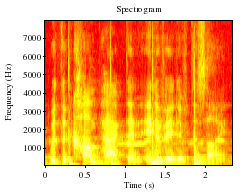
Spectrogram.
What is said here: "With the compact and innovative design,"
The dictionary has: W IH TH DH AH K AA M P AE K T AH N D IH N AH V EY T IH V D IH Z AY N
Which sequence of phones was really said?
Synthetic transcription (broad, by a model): W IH DH AH K AA M P AE K T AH N IH N AH V EY T IH V D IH Z AY N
